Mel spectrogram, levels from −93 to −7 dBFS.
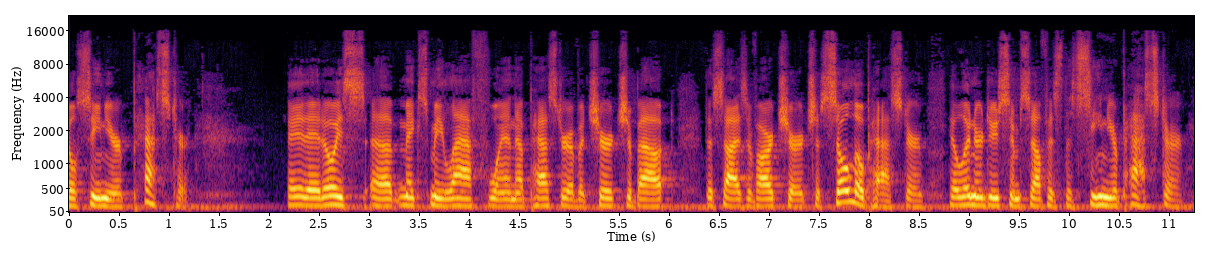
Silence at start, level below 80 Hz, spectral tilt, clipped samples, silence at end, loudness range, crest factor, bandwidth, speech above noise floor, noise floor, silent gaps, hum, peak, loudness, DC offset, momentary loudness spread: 0 s; -60 dBFS; -5.5 dB/octave; under 0.1%; 0 s; 1 LU; 18 dB; 16.5 kHz; 32 dB; -50 dBFS; none; none; -2 dBFS; -18 LUFS; under 0.1%; 10 LU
